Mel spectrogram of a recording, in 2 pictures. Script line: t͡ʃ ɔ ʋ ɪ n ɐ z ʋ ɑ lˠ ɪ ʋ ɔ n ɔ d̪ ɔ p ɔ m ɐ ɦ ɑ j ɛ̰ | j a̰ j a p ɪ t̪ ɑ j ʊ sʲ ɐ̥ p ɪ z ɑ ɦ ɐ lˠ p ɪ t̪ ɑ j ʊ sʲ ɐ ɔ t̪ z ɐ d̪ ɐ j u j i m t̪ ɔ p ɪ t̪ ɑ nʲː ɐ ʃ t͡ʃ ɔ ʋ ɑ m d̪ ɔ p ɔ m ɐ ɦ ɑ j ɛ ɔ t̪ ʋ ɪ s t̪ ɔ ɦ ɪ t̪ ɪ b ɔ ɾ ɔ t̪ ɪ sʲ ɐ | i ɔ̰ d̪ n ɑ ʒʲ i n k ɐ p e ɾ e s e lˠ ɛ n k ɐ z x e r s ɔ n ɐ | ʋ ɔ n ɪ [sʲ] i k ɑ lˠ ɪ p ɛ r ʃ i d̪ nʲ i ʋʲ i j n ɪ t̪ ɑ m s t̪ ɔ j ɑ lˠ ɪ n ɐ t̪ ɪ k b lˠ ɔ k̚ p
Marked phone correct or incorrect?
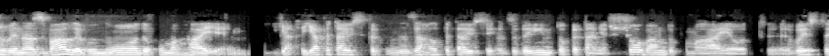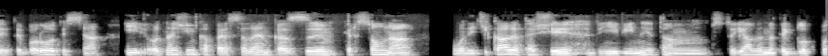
incorrect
